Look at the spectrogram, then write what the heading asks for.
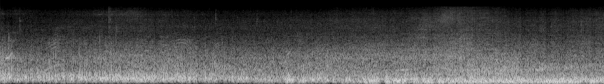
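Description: Tokyo Metro 9000 series electric train running across a railway bridge: a steady rumble of wheels on rails that deepens about four seconds in, with wind buffeting the microphone.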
